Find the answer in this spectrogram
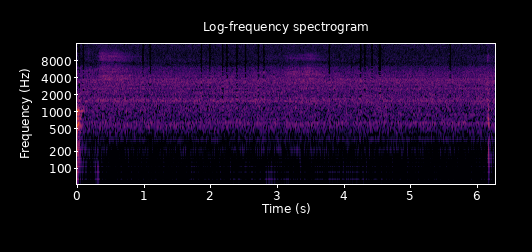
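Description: Near silence: room tone, a faint hiss with a thin steady hum.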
